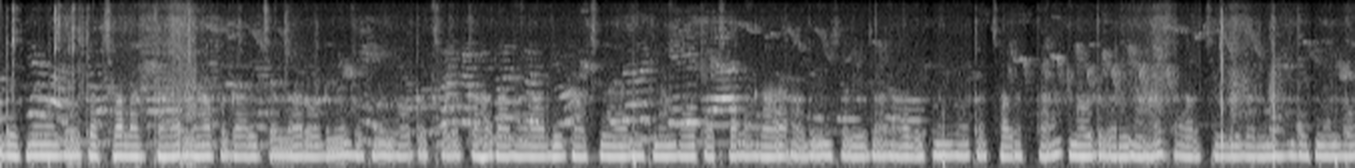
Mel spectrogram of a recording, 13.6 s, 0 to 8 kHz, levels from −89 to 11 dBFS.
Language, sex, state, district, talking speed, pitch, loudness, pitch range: Hindi, male, Bihar, Kishanganj, 225 wpm, 150 Hz, -15 LUFS, 145-155 Hz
